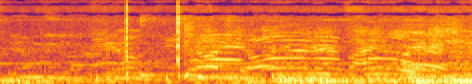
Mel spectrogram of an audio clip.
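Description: Faint, distant voices of players talking and calling out across an open field, with two short sharp clicks about halfway through.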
